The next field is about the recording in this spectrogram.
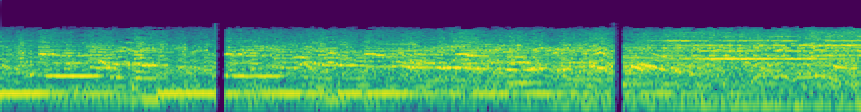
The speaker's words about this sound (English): My head was pounding terribly. I could hear all the noise and the people milling around. Everything was a jumble at first.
